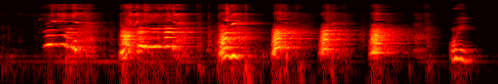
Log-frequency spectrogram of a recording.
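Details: Indoor Siberian Husky Baikal asking to be let outside, voicing six loud drawn-out howl-like syllables, each sliding downward, roughly one every half second, with a shorter final yelp.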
